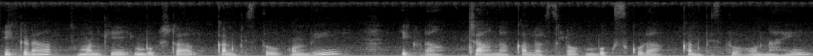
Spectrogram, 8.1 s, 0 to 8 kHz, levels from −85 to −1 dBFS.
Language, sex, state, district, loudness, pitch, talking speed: Telugu, female, Andhra Pradesh, Annamaya, -21 LUFS, 175 Hz, 105 wpm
